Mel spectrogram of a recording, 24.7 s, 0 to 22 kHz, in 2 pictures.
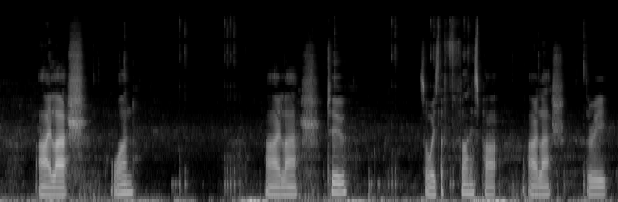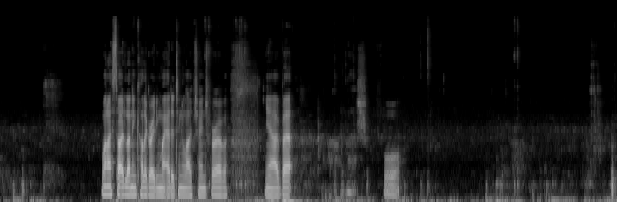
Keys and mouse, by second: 8.5-13.8 middle drag, 18.9 e, 20.4 BackSpace, 23.1-24.6 drag, 23.1 ctrl+s.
